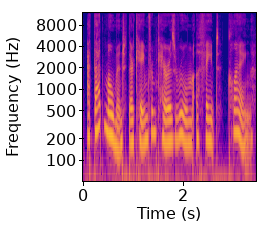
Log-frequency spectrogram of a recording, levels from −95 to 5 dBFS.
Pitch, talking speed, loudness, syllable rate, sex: 200 Hz, 190 wpm, -20 LUFS, 4.6 syllables/s, female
